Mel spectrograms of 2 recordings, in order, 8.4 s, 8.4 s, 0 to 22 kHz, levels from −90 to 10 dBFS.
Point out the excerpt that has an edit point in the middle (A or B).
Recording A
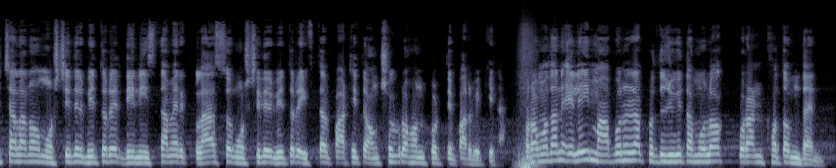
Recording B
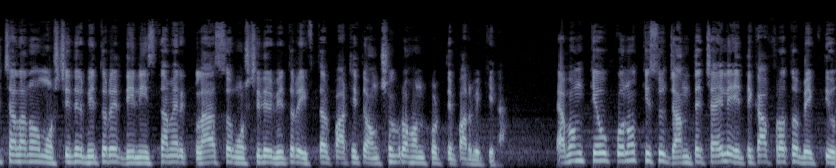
A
